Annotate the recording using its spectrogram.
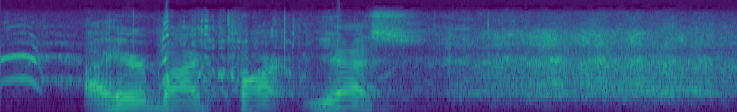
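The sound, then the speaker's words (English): A turkey gobbles loudly, a rapid run of warbling, bubbling calls lasting over a second, then fades into a softer wash of background noise; one of two turkeys, Chocolate and Chip, pardoned by President Biden at the White House. “President Biden today's pardoned two turkeys.”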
